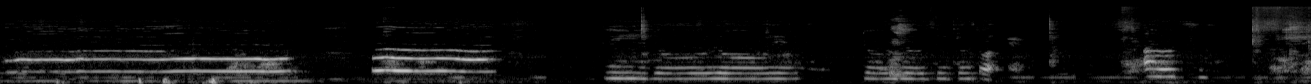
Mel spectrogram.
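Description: A young child sings and babbles nearby.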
